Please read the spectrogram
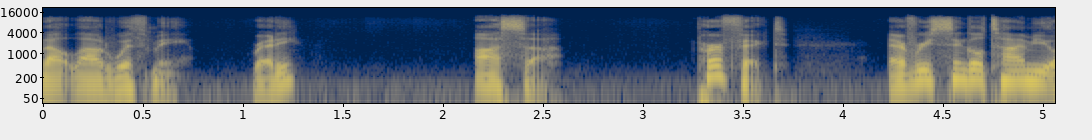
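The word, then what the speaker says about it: あさ: Actually, I want you to take a quick beat of silence right now to try pronouncing that out loud with me. Ready? Asa.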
